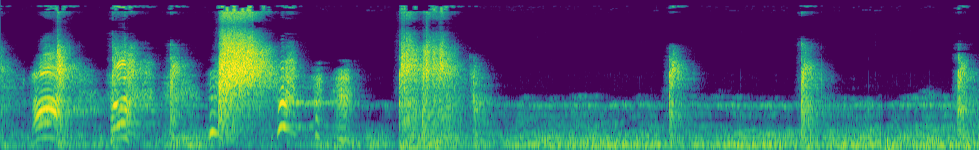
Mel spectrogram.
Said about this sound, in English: I'll give you three, Watson, then I shoot. I don't know what you're doing. I'm going to stop the ship. One, two,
